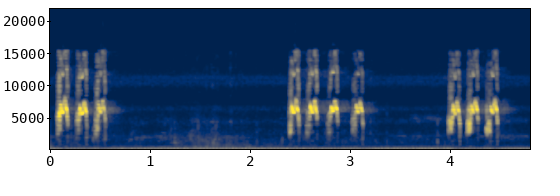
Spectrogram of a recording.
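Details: Blue-crowned hanging parrot, 'nembak mbeset' calling combination used to make other hanging parrots reply: three evenly spaced bursts, each made of three quick, shrill, very high chirps.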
